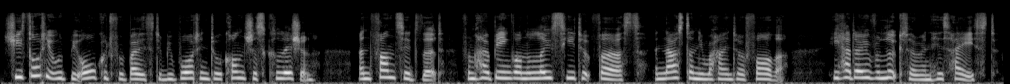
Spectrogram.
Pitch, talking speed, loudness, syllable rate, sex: 265 Hz, 230 wpm, -17 LUFS, 5.9 syllables/s, female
